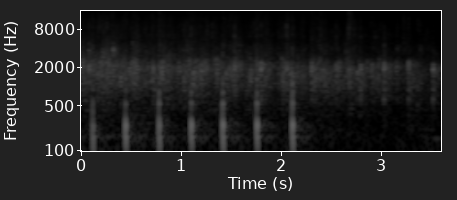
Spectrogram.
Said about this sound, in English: We've got a group of dedicated volunteers that serve in our children's ministry. Our kids hear this and see this and participate in this every single week at North River Church. So let's give them a hand.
